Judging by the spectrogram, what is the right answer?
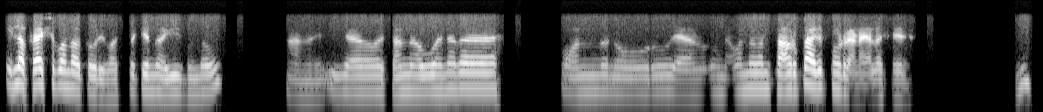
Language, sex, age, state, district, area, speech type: Kannada, male, 60+, Karnataka, Koppal, rural, conversation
